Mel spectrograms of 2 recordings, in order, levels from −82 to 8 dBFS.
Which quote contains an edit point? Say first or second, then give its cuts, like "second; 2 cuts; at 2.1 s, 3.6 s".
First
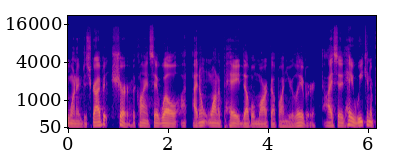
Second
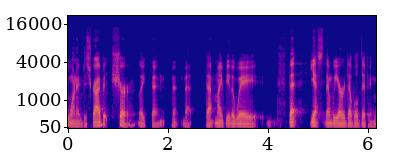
first; 2 cuts; at 1.3 s, 5.0 s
